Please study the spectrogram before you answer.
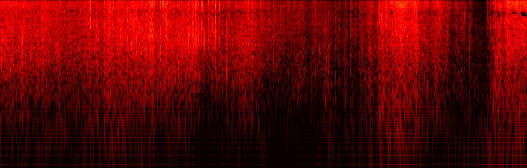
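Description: A pile of dry, crumbling oak leaves on a wooden table is crushed and rubbed between fingers by hands. It makes a steady, bright, hissy crackling and crinkling that swells and fades in waves, with almost no low end.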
